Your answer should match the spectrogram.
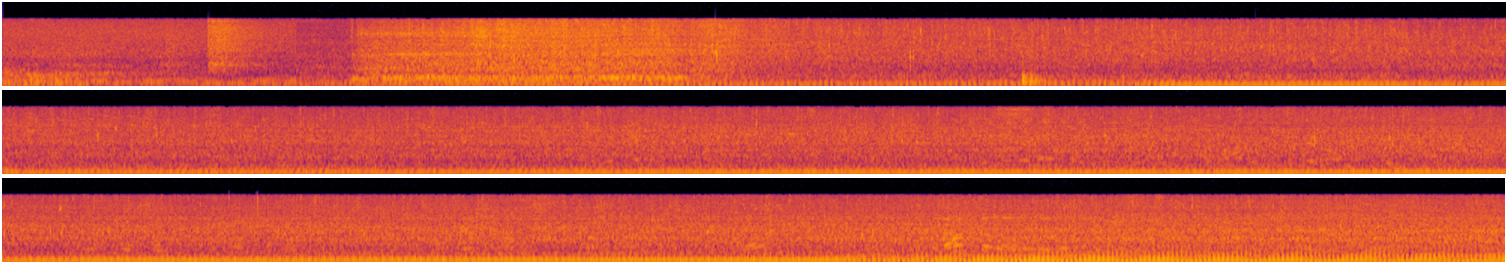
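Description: Passenger ship's diesel engine running with a steady low hum, which grows louder near the end.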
